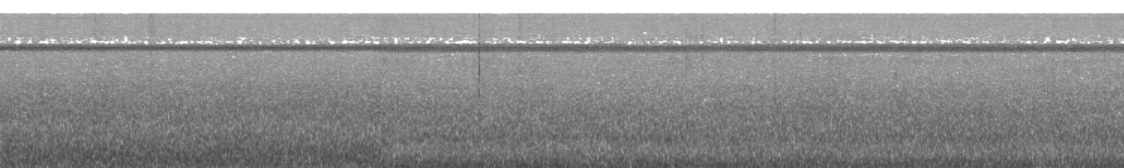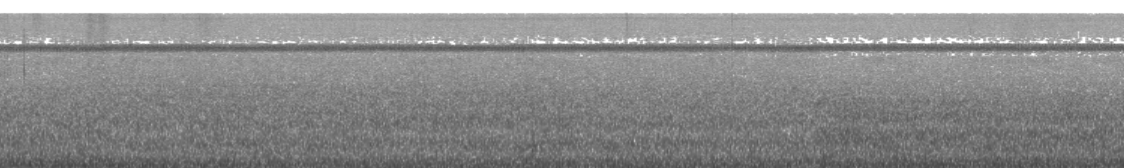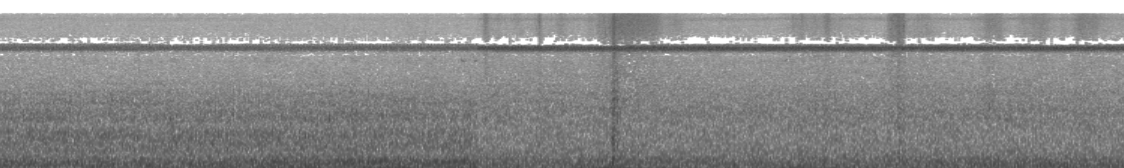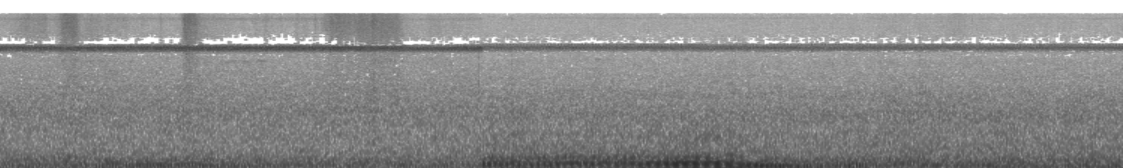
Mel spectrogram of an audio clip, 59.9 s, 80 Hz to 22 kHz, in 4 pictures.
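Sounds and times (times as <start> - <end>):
insects droning: 0.0 - 59.9
low engine-like hum: 51.4 - 59.9.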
